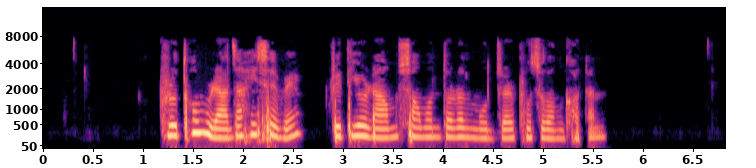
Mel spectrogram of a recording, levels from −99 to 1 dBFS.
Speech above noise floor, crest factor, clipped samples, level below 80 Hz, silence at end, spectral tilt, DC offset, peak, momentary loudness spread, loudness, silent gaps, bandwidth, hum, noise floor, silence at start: 73 dB; 16 dB; under 0.1%; -58 dBFS; 1.2 s; -5.5 dB/octave; under 0.1%; -2 dBFS; 14 LU; -17 LUFS; none; 7.8 kHz; none; -89 dBFS; 1.15 s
